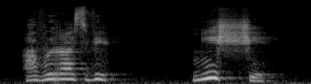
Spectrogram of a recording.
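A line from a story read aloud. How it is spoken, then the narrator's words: Dejected question. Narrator (Russian): спросил я упавшим голосом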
